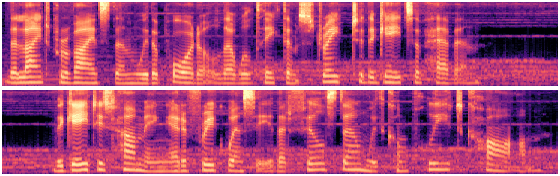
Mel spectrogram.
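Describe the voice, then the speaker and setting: Female narrator, lowish pitch, wry storytelling, scripted audio drama, faint music. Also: fairly even intonation, moderate pace, vocal fry, darkish tone.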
